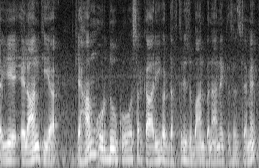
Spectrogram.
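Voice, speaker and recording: Deliberate Pakistani man, some background noise. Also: fairly low pitch, darkish tone. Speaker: guest commentator on a literary show. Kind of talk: thoughtful spoken discussion.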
